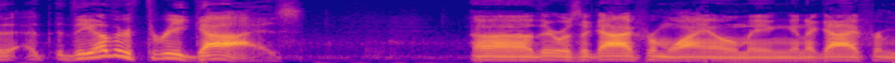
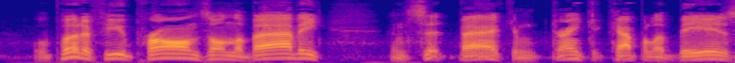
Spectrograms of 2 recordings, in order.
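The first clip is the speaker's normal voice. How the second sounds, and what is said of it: Terrible put-on Australian accent. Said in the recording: “my terrible Australian accent”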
